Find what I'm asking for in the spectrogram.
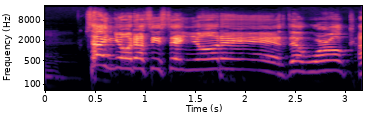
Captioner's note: speaking Spanish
